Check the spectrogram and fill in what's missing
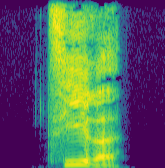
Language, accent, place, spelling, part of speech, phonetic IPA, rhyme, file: German, Germany, Berlin, ziere, verb, [ˈt͡siːʁə], -iːʁə, De-ziere.ogg
- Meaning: inflection of zieren: 1. first-person singular present 2. singular imperative 3. first/third-person singular subjunctive I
